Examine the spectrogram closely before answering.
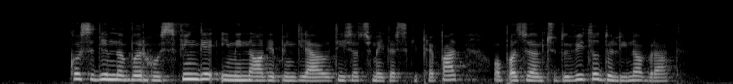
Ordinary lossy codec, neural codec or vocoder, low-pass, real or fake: none; codec, 16 kHz, 4 kbps, FunCodec, trained on Chinese and English, 50 frames a second; 7.2 kHz; fake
